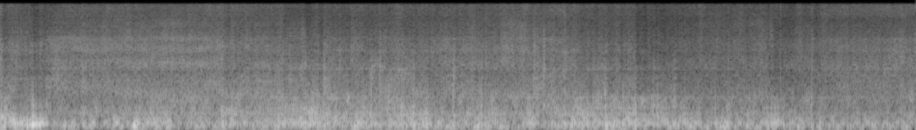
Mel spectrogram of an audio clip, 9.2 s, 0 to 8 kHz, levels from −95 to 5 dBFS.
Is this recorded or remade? remade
